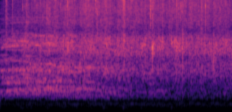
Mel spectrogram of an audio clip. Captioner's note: applause; cheering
